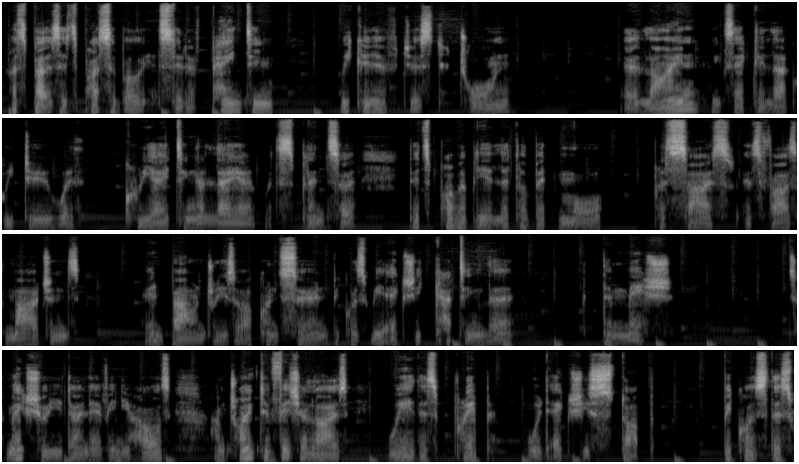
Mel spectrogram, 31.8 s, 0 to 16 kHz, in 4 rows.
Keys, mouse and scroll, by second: 3.5-5.5 middle drag, 5.5-6.4 scroll down 1, 6.4-7.1 scroll up 2, 7.1-13.9 drag, 13.9-16.3 middle drag, 16.3-26.5 drag, 26.5-28.2 middle drag, 28.2-31.5 drag.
